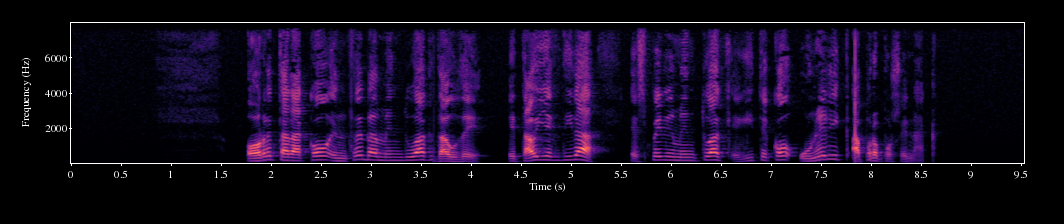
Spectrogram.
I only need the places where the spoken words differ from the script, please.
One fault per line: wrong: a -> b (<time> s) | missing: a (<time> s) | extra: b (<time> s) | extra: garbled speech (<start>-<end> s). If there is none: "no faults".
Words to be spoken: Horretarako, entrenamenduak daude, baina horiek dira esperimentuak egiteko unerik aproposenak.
wrong: baina -> eta (4.4 s)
